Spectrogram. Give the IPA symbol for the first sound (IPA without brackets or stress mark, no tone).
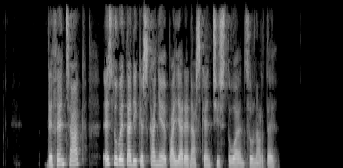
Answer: d̪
